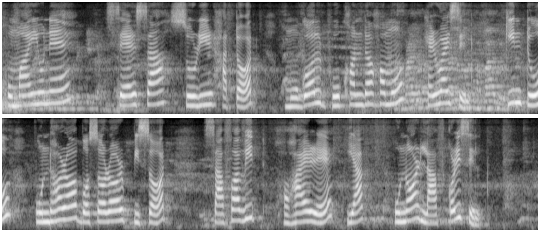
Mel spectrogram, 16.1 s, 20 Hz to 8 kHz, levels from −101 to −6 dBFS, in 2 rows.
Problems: constant background noise, background conversations at intervals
